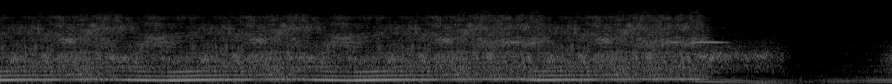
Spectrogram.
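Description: Chrysler Crossfire's 3.2-litre V6 held at high revs through a burnout, the engine note swaying up and down over the hiss of spinning rear tyres. About seven seconds in, the revs drop and the tyre noise stops, leaving a fainter, falling engine note.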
